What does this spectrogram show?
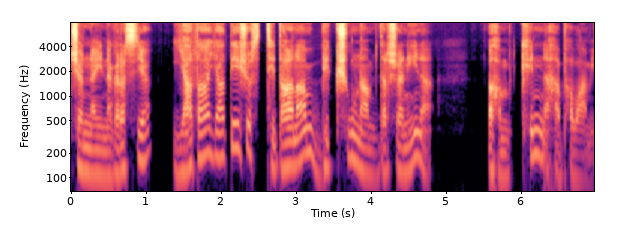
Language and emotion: Sanskrit, sad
